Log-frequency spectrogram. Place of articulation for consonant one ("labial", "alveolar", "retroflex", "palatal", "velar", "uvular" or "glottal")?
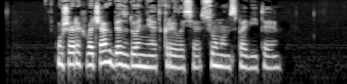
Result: retroflex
